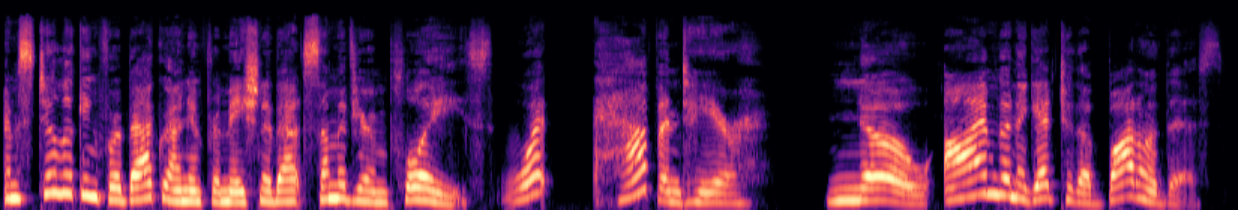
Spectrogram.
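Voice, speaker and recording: A woman's voice: fairly high pitch, lively intonation, moderate pace, no echo, clean studio sound, lightly acted. A young American woman voicing an inquisitive, polite and determined amateur detective in an adventure video game, with an earnest, questioning delivery. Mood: curious, earnest. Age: young adult. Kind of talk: scripted adventure game voice acting.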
